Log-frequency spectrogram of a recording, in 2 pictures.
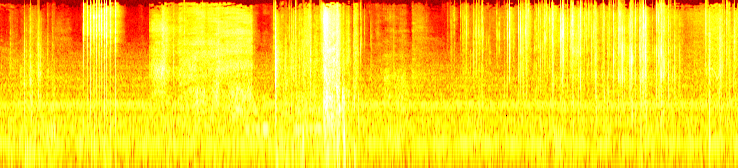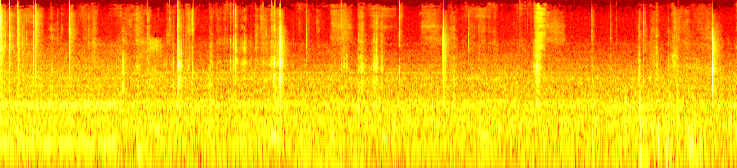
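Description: Packaging being opened by hand: a card mailer torn open with sharp ripping and rustling in the first seconds, then a clear plastic bag crinkling and crackling as a notebook is slid out of it. After that come only scattered soft taps and paper rustles as the notebook is handled and opened.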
